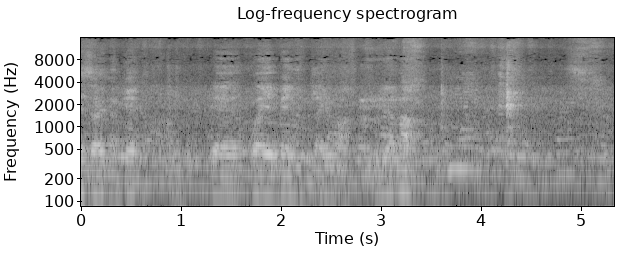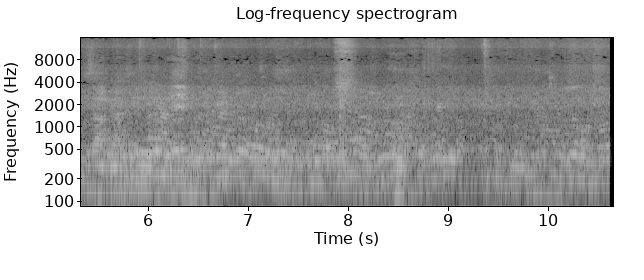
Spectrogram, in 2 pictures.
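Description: A crowd murmurs quietly.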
